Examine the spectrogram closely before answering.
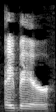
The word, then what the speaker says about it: Hebert: oh I was Elaine I pronounced it a bear because I I like school we had a Chevalier and a bear so they pronounced that Hebert oh gosh yeah we had a Hebert I've called Bradley Bradley Hubert all the time and it's a bear yeah Bradley a bear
